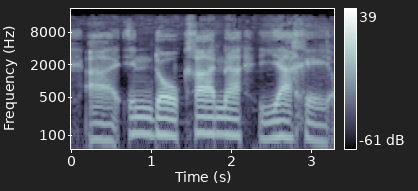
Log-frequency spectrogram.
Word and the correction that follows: Indodana Yahe: or rather I should say Indodana Yahe from Nandifa 808.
